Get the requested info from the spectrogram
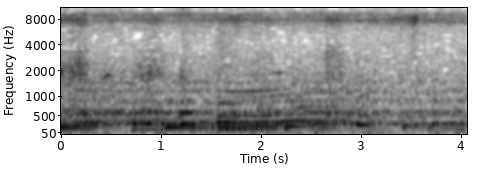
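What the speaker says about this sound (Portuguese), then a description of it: "Então aqui vai vir muita abelha na câmera" Agitated honeybees swarm around an open beehive, a thick, constant buzzing drone close to the listener, with the pitch of individual bees wavering as they fly past.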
